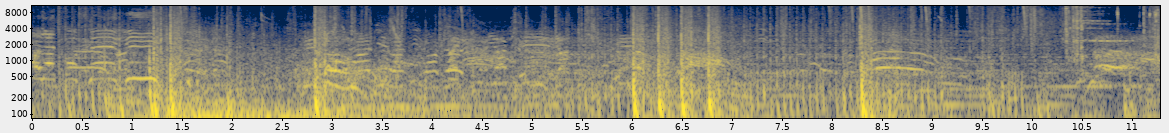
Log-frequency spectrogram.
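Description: Rapid gunfire and explosions from the World War II shooter Call of Duty WW2 fill the scene in dense, loud bursts, with a heavier cluster of shots near the end and game sounds layered over it.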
